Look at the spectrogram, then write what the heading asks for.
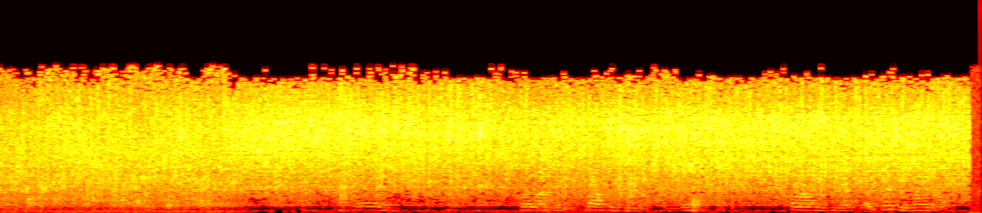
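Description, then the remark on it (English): Food sizzles and crackles loudly in hot oil in a Chinese household kitchen, a dense, steady hiss filling the whole clip, with faint voices and utensil stirring beneath and a low hum at the start. “This is a typical kitchen in Chinese households. Oil is used in almost all of the dishes.”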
